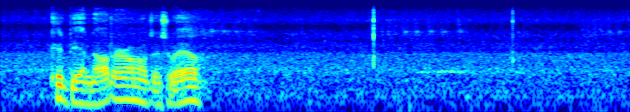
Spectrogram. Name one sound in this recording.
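A shallow stream babbles and rushes over stones outdoors.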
